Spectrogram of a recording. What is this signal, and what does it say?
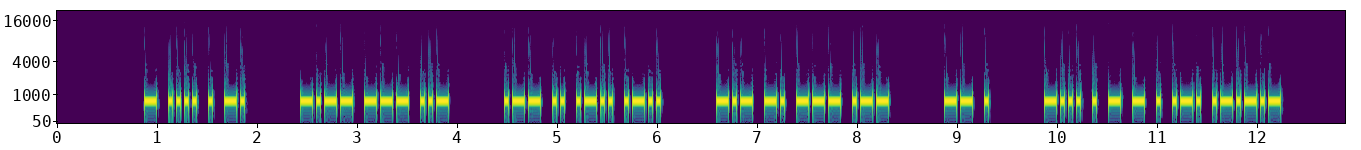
Morse code, heard as a keyed tone, about 32 wpm, 700 Hz. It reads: THEN YOU WILL KNOW ME BETTER.
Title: 2x Word-Spacing - Sentences from Top 400 Words - 30wpm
